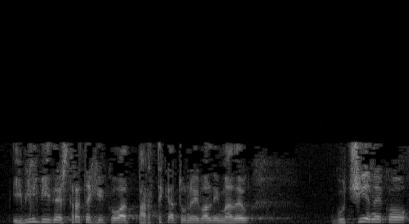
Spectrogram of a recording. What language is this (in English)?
Basque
